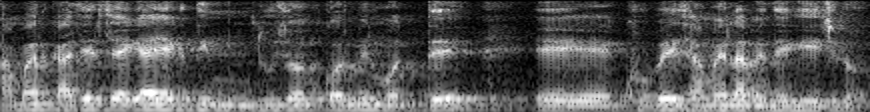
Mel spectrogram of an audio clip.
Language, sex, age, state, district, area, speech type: Bengali, male, 18-30, West Bengal, Purulia, urban, spontaneous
